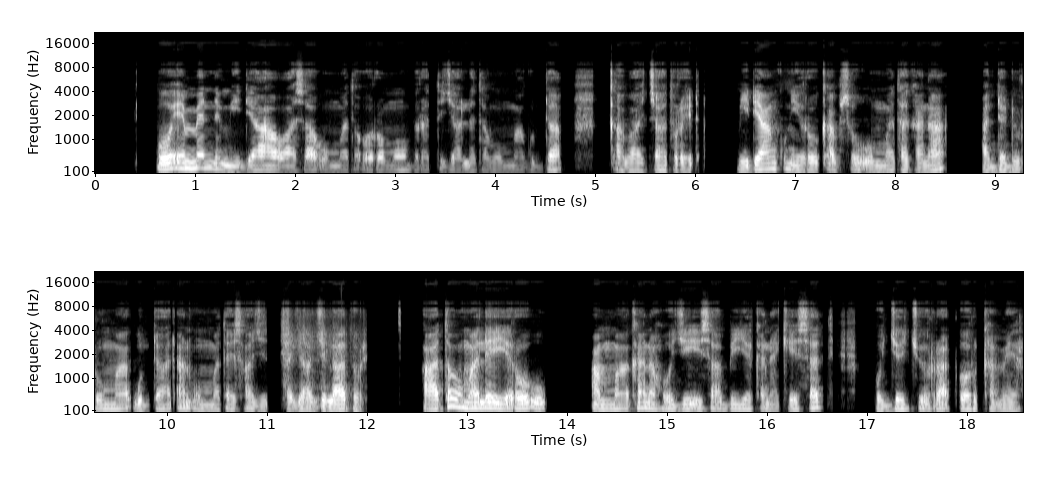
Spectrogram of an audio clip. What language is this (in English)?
Oromo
